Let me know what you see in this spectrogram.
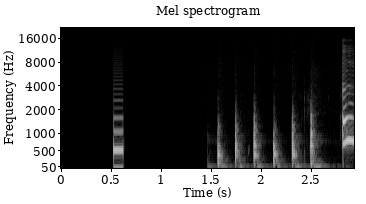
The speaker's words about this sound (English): that was my knee, not the door.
